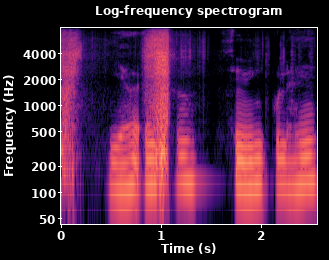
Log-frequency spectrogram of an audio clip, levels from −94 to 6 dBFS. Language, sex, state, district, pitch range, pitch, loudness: Hindi, male, Maharashtra, Sindhudurg, 120-130 Hz, 120 Hz, -25 LUFS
